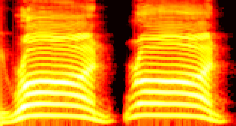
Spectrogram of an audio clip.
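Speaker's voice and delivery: high, urgent cry to flee; urgent yell. Acted. Explorer urging friend to flee followers, urgent yell. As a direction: call it out high, urging them on.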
